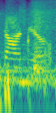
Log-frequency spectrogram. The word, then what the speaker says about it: Tanya: My name is but I pronounce it as T as in Tanganyika, T as in tea, the drink, but it's like, it's pronounced softly, so it's pronounced as the, so it's Tanya, but you can also say Tanya, I don't mind that.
